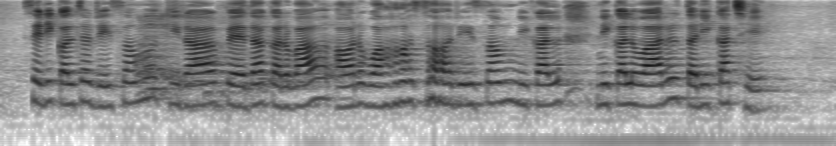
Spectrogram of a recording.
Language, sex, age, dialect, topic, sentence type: Magahi, female, 18-24, Northeastern/Surjapuri, agriculture, statement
